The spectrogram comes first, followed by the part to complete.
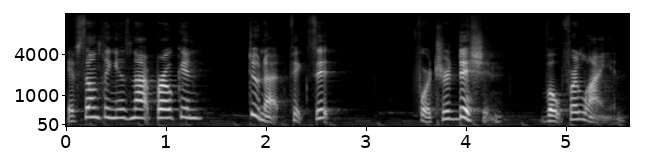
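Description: A woman's voice: sits high, very animated, unhurried, bright, forceful tone, soft background music, pitched above the performer's own voice, exaggerated voice. Stately, proud storybook lion king, read by a woman. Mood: regal, proud.

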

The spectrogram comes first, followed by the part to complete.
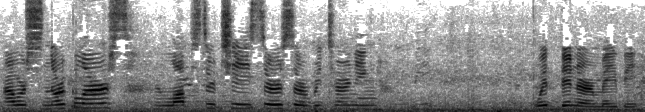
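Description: A woman's voice: high voice, fairly even intonation, takes it slowly, crowd noise, rough recording. A woman narrating a casual travel vlog in a wry, playful way, outdoors on a sailboat. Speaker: sailing vlogger. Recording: loud wind and boat noise. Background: wind, water and boat noise.

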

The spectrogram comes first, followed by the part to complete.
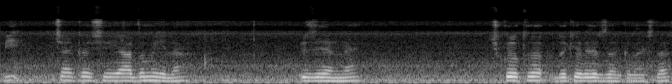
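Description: A bartender in his thirties walks through a recipe in a plain, level voice, one step after another. He is recorded on a phone set up across a hotel bar, so the sound is a bit distant. Air conditioning noise hums clearly behind him. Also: a little high, little pitch movement, normal speed. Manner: plain, repeats "arkadaşlar" as he narrates each step. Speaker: bartender host. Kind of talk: step-by-step cocktail demonstration.

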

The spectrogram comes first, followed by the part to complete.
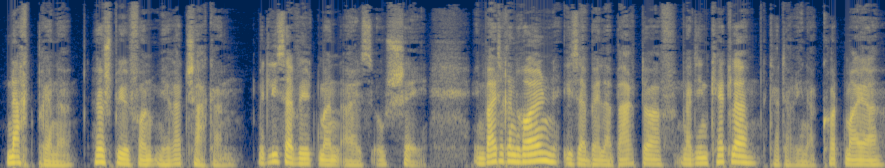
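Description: A man's voice: deep voice, dry recording. A man reading scripted radio drama credits as announcer in a formal, matter-of-fact way. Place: dry studio.

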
